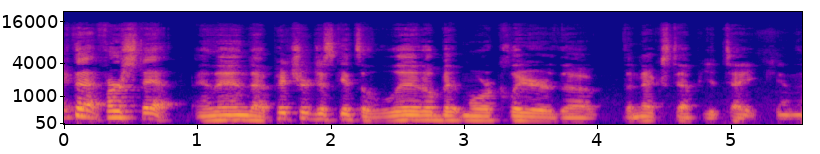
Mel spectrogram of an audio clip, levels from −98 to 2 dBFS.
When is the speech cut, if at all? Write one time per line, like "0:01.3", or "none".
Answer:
0:00.9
